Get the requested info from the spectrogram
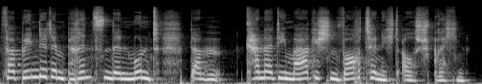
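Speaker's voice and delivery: high-pitched, insistent persuasion; urging sisters. A narrator's reading. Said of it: "Die Schwestern redeten auf Ninfa ein".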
